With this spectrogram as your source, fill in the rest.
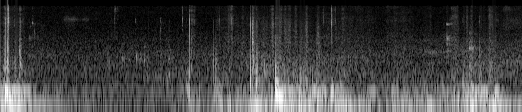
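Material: Metal mesh.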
